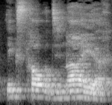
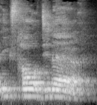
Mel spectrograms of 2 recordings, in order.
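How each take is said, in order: First: "extraordinaire" ending in na-ère; Québécois diphthong. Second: Said in the usual way. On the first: Shown as a demonstration. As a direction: glide the end of "extraordinaire" into ah-eh. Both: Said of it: "c'est A E en accent québécois".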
